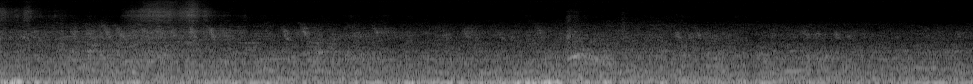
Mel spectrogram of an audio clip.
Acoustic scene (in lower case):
street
